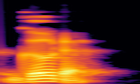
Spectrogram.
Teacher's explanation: But after go, the T is between vowels, so you hear duh.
